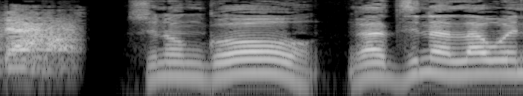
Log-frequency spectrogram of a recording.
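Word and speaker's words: Daugh: Not really in his name, he's a German, D-A-U-G-H, and I also pronounce it Dow.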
